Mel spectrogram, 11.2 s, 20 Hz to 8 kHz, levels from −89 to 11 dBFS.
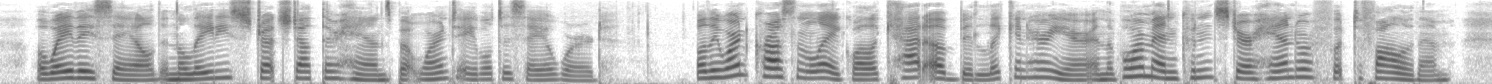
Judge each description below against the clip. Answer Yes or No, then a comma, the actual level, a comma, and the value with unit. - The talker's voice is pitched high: Yes, high, 220 Hz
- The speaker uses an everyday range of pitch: Yes, average, 4.6 semitones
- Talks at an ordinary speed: No, fast, 230 wpm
